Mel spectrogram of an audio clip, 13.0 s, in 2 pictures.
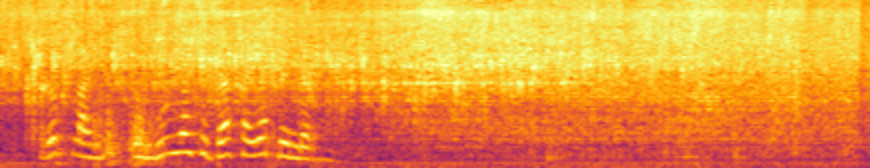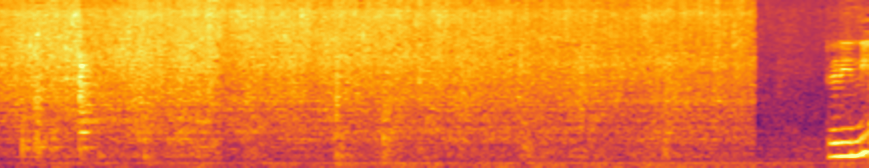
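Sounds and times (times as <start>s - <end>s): spice paste sizzling in oil: 0.0s - 12.2s
spatula scraping pan: 4.0s - 11.8s.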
